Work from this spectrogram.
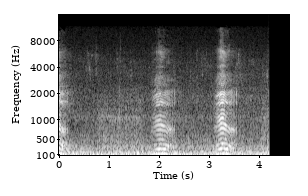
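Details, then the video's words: Addax, an endangered desert antelope of the Sahara with spiral horns, gives two short, nasal, strongly harmonic calls about a second apart over a steady low rumble. "مها ابو عدس - Have you seen the mention of Maha Abu Adass and heard his voices?"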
